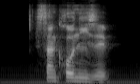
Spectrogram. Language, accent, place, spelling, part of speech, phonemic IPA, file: French, France, Lyon, synchroniser, verb, /sɛ̃.kʁɔ.ni.ze/, LL-Q150 (fra)-synchroniser.wav
- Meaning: to synchronize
